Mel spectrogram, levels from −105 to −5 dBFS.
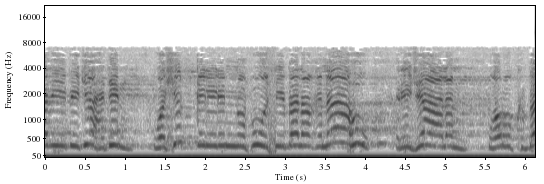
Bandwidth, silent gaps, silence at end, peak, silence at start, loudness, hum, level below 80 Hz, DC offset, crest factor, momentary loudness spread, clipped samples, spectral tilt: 7.2 kHz; none; 0 s; -20 dBFS; 0 s; -34 LUFS; none; -62 dBFS; 2%; 16 dB; 9 LU; under 0.1%; -0.5 dB/octave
